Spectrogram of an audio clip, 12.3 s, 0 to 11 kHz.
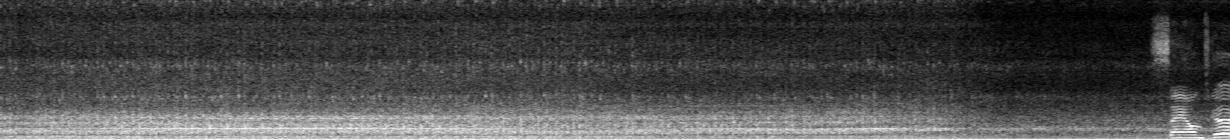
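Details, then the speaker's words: Detroit Series 60 12.7 diesel, about 980,000 miles, just given first overhaul with PDI kit and stage 2 head: steady, deep idle with even, unbroken clatter, no knocks or misses; normal idle. "Man, sounds like an old Detroit. Smells like one, too."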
